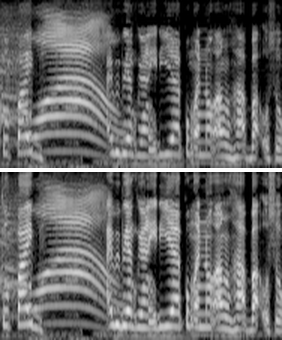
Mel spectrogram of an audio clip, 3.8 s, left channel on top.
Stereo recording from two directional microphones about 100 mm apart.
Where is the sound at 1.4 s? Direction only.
25° right (ahead or behind).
